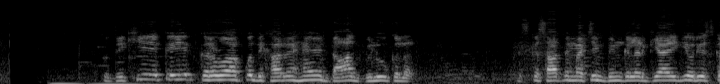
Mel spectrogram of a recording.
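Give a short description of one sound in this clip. A young man talks calmly and clearly, close by.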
